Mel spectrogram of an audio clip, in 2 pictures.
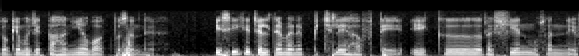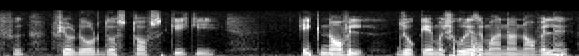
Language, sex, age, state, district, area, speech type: Urdu, male, 18-30, Uttar Pradesh, Ghaziabad, urban, spontaneous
